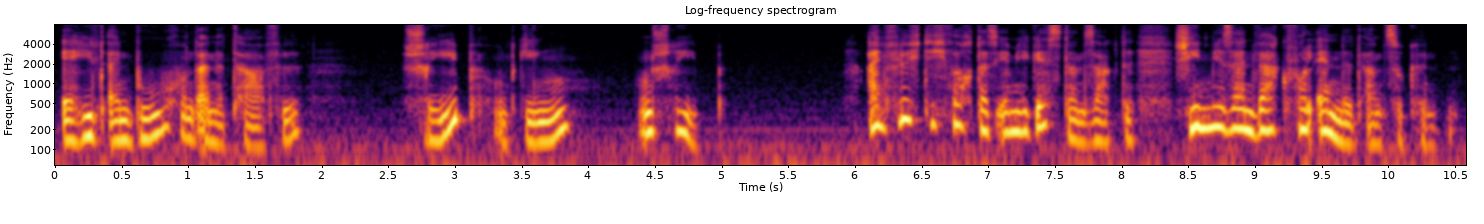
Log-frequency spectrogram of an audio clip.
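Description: Dark, husky, eloquent noblewoman. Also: sits low, sing-song, a little slow, no echo, heavily acted. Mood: reassuring. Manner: poised, elevated, poetic delivery. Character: eloquent, devoted noblewoman, the princess's learned confidante. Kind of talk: classic German radio play, declaimed stage verse.

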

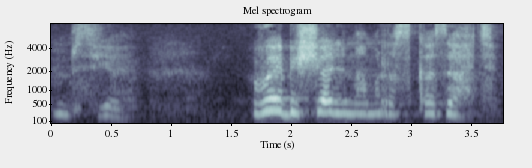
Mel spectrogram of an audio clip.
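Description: A woman's voice: high voice, takes it slowly. An actress playing an earnest, polite and patriotic young French boy in a 1950s radio drama. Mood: polite, curious.

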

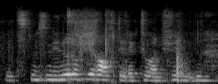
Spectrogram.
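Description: An actress playing a sharp-witted, businesslike woman investigator in a German radio drama. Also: medium pitch, fast, noisy background, lightly acted.

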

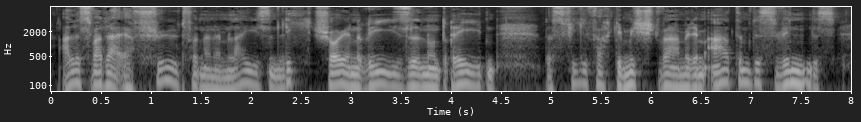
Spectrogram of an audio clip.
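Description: Male narrator for radio literature: low, husky voice, dramatic and expressive scripted reading with hushed shading. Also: unhurried. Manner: expressive and dramatic, swelling in urgency and dropping to hushed tones. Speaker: narrator, audiobook reader.

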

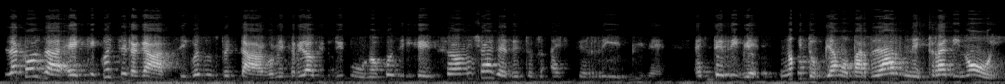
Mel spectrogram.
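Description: Very bright-voiced woman, talkative guest. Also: medium pitch, lively intonation, fairly quick, poor audio. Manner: talkative, emphatic, rambling with rhetorical tags. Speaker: theatre director, interview guest. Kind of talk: spontaneous phone interview.

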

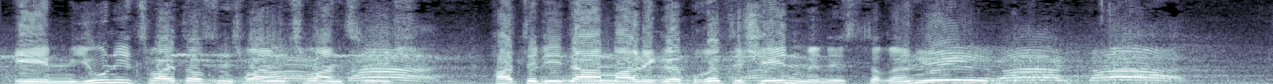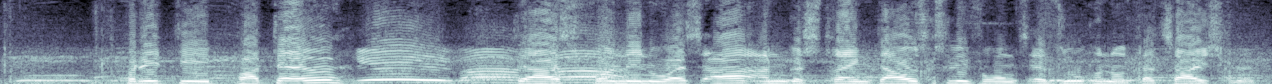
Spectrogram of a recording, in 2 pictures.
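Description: A man's voice: high-pitched, steady tone, moderate pace, over a noisy crowd. A man giving an on-location radio report from a protest outdoors, with an opinionated, sardonic edge. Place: outdoors on a city avenue at a demonstration. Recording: noisy city street with traffic. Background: clear street and traffic noise.

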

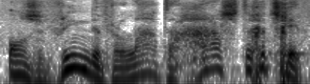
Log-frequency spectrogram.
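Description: A man's voice: medium pitch, big pitch swings, normal speed, bright, forceful tone, slight background noise. A man narrating a children's audio play in a scripted storytelling style.

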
